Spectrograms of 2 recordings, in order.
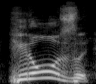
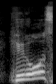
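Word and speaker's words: heroes: यदि किसी शब्द के अंत में एफ पी पी टी आदि वर्ण हो तो एस का उच्चारण स होता है। जैसे कि यहाँ पे रूप्स, यहाँ जा साउंड नहीं आएगा, लेकिन यहाँ पे एक्स नहीं एग्स। हीरोज, हीरोस नहीं, देख रहे हो, रुपीस नहीं रुपीज, ज का साउंड आ रहा है हल्का सा।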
